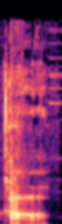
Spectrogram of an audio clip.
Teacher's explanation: And in car. schwa the vowel sound is lengthened in place of the r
